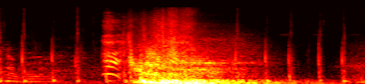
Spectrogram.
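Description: A magical whoosh rushes past.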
